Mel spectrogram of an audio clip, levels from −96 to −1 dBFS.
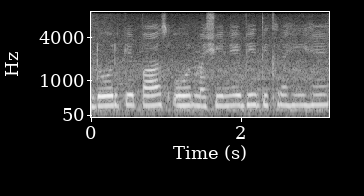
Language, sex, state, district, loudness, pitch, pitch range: Hindi, female, Chhattisgarh, Bilaspur, -15 LUFS, 255 Hz, 245-260 Hz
